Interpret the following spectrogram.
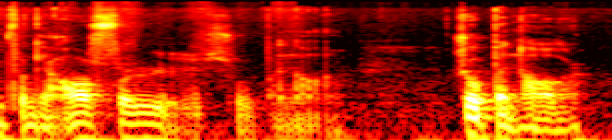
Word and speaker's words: Schopenhauer: Schopenhauer. Right, that's how you pronounce it.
